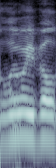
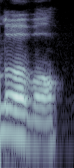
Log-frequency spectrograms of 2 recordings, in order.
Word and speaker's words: Louisville: No, they do not pronounce the S on Louisville.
